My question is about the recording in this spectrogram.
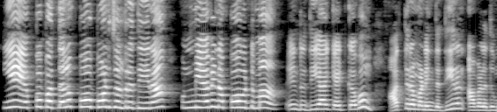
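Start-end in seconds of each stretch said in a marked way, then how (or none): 0.1-4.0 put-on higher, wounded girl's voice; hurt young woman. A narrator's reading. Dhiya asks Dheeran if she should really leave, higher and hurt. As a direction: ask it hurt and challenging. Hurt girl challenges him.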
